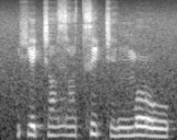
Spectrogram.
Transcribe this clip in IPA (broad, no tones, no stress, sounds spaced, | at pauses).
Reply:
ç e c i̤ zˤ i̤ t͡s i c e̤ ɲ m o w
